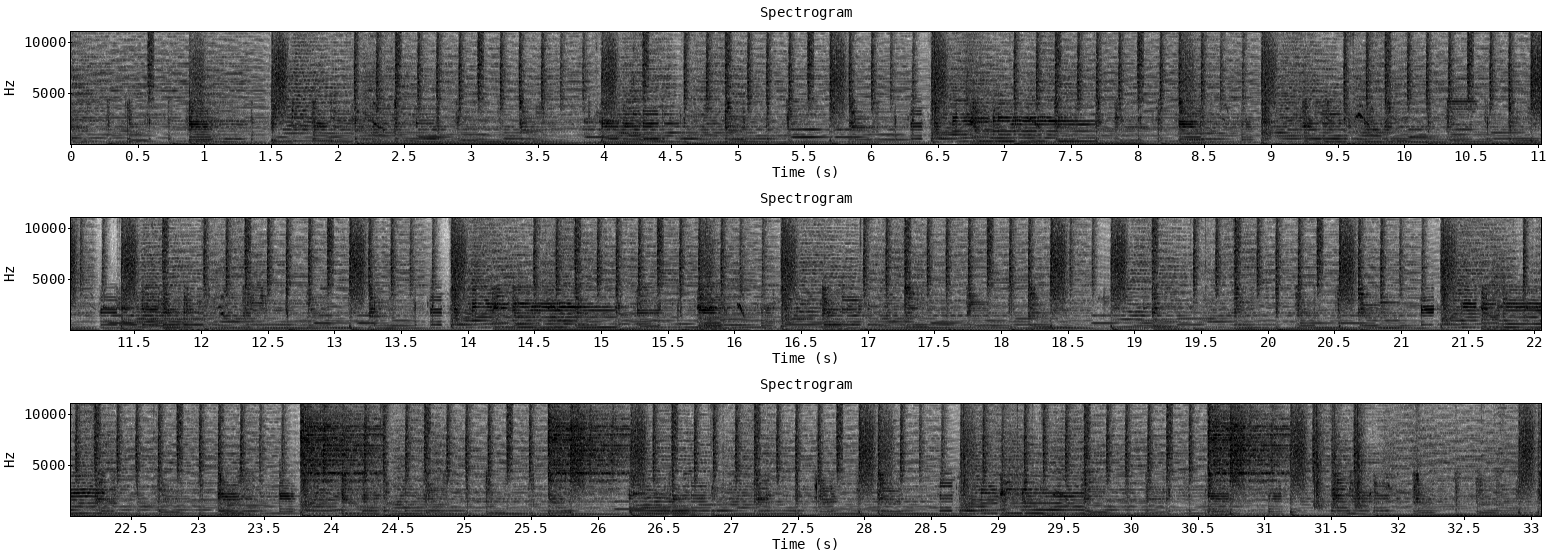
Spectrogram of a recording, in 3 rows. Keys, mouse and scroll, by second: 1.0 click, 1.0 s, 1.1-2.7 drag, 1.1 middle click, 2.7 middle click, 3.4 e, 3.8 click, 4.3 scroll, 4.8 a, 6.7-7.8 middle drag, 7.0 scroll, 7.6 3, 7.8 click, 8.3 z, 8.5 click, 9.5-10.9 middle drag, 10.2 i, 10.8 click, 10.9 2, 11.3 g, 12.0 3, 12.0 click, 16.2 middle click, 17.0 2, 17.0 click, 17.4-19.1 middle drag, 18.2 g, 19.1 e, 20.8-22.8 middle drag, 22.0 f, 22.6 i, 22.8 click, 23.4-24.6 middle drag, 23.9 ctrl+z, 24.5 3, 24.6 click, 25.0 e, 25.6 s, 25.8 i, 26.7-28.1 middle drag, 28.1 click, 28.3 alt+click, 28.9 i, 29.4-29.8 middle drag, 29.8 alt+e, 31.0 click, 31.2-33.0 middle drag.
